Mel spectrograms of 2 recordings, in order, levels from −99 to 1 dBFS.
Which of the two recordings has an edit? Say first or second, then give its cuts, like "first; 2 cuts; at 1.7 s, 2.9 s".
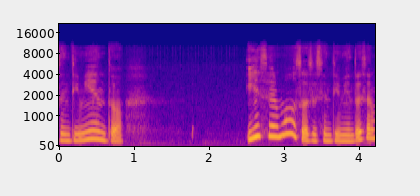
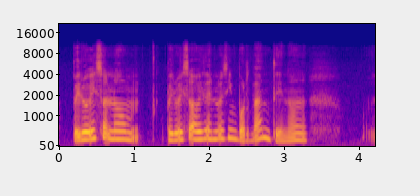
first; 1 cut; at 2.8 s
